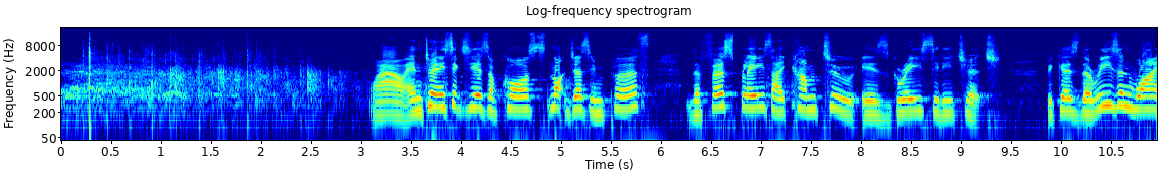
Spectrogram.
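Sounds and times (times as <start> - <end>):
crowd applauding: 0.0 - 3.1
speech: 3.1 - 10.9.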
